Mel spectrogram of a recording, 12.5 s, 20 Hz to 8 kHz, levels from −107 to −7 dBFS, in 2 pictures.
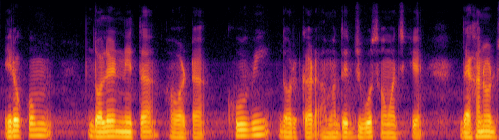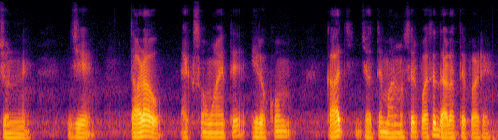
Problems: background sounds at intervals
